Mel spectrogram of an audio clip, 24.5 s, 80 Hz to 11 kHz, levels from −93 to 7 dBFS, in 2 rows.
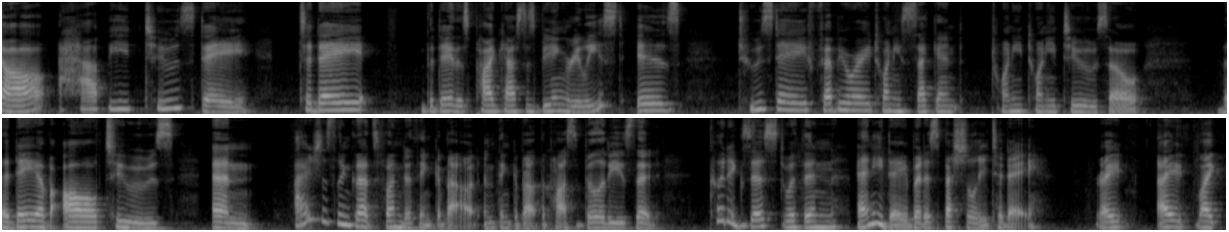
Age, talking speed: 30-49, 120 wpm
